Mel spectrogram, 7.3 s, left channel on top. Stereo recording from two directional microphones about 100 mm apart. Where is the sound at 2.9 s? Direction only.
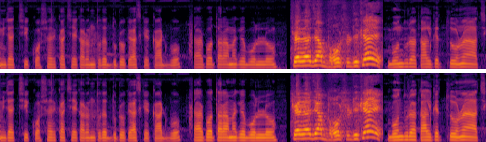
50° right (ahead or behind).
